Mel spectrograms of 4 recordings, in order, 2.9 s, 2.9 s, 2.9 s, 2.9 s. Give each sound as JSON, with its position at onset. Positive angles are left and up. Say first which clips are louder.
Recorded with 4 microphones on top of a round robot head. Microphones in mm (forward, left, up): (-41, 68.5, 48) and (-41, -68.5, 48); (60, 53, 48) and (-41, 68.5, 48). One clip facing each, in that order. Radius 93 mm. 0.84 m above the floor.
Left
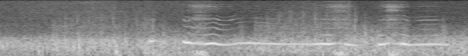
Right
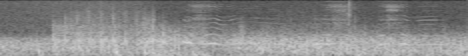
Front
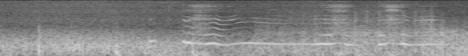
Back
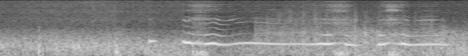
{"t": 0.9, "sound": "crying", "louder": "left 6 dB, back 9 dB", "azimuth_deg": 120}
